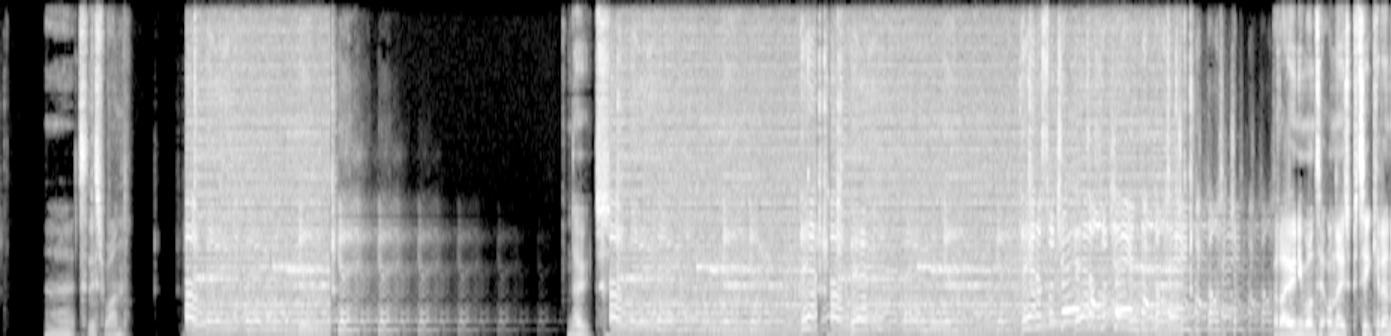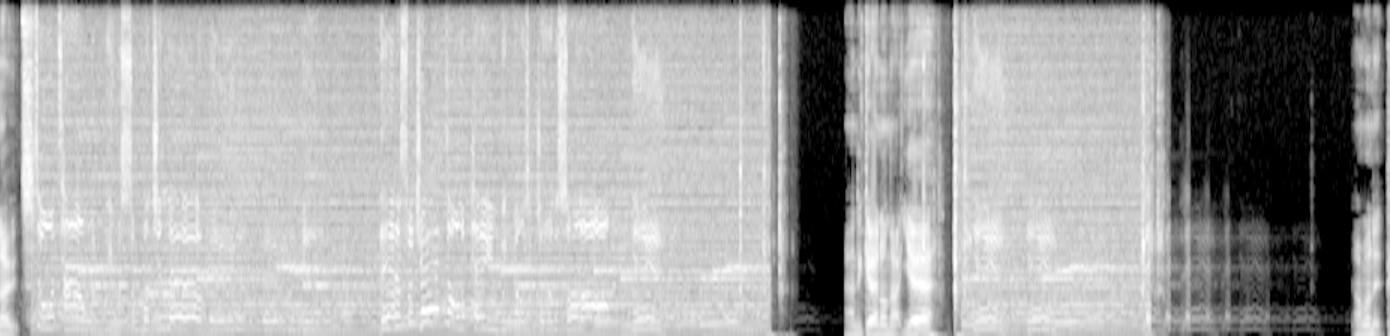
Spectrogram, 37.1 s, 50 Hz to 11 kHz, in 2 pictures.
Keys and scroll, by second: 2.4 space, 4.3 space, 8.1 space, 10.8 space, 13.6 space, 15.7 space, 33.8 space.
